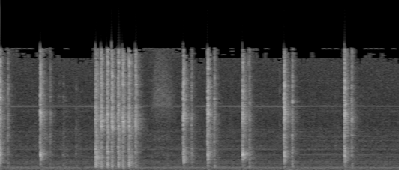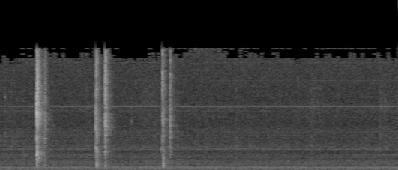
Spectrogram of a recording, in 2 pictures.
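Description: Keystrokes on a computer keyboard: a quick run of key clicks about a second in, then single presses spaced out over the next six seconds as a DOS command is typed and entered. A steady faint hum from the running PC lies under them.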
